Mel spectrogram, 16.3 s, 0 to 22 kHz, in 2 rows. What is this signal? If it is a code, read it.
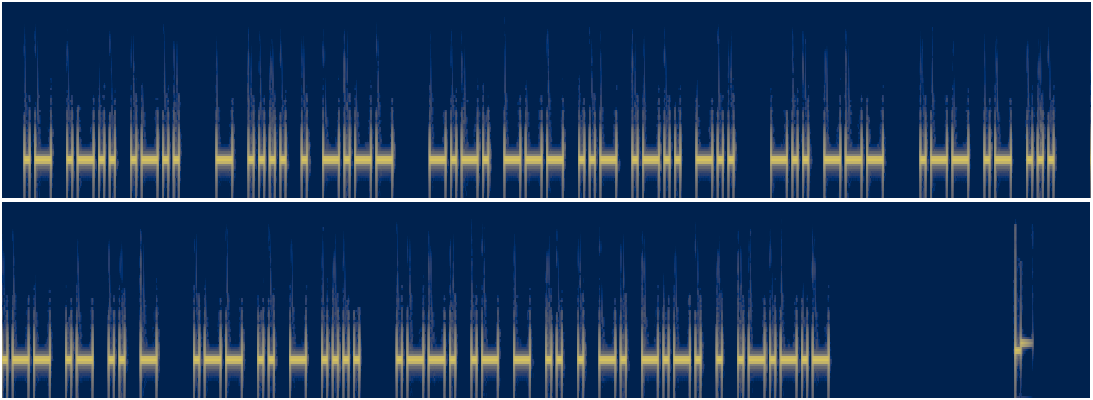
Morse code, heard as a keyed tone, about 30 wpm, 700 Hz. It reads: ALL THEY COULD DO WAS WAIT WITH PATIENCE.
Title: Sentences from Top 1300 Words 30wpm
